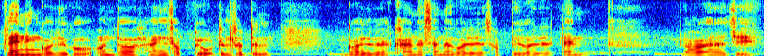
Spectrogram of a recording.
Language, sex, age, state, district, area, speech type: Nepali, male, 18-30, West Bengal, Darjeeling, rural, spontaneous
